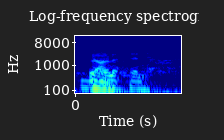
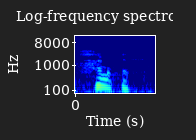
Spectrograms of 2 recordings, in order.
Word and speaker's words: Jonathan: Oh, it's a soft J. It's Jonathan. – Jonathan.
